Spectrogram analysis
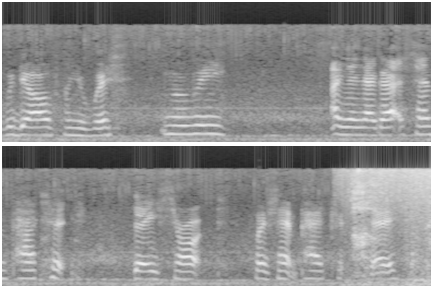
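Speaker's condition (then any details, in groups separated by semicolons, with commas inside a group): Cerebral palsy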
